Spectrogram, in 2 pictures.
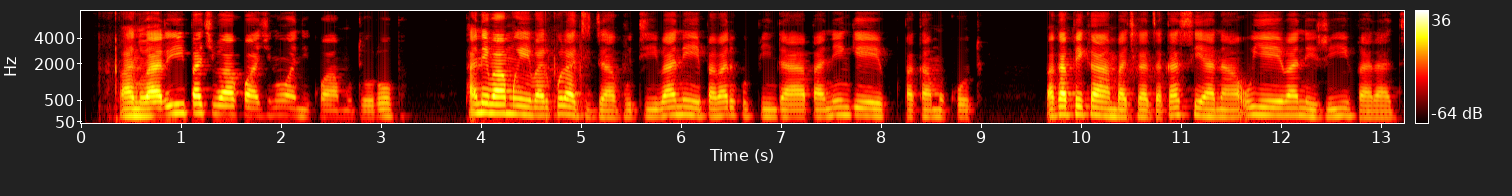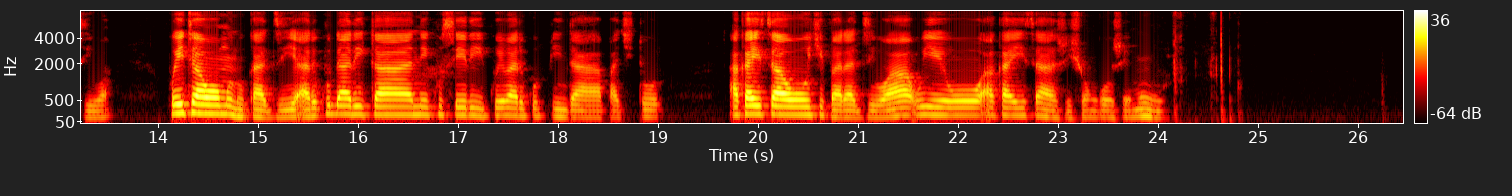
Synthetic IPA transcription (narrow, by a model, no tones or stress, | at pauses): ʋan̤uʋaripat͡ʃiʋakwat͡ʃino̞wanikwamudʱo̞ɾo̞ːbʱa | pa̰ne̞ʋamwe̞ʋaɾikuɾatid͡zakutiʋane̞paʋaɾikupindapane̞ŋɡe̞pakamukoːto̥ | ʋʔakap͡fe̞kambat͡ʃkad͡zakasijanaṵje̞ʋane̞ʐiːvʱaɾad͡ziːwa | po̞itawo̞mun̤ukad͡zia̰ɾikuɗaɾikane̞kuse̞ɾikwe̞ʋaɾikupindapat͡ʃi̥to̞ːro | a̰kaisawo̞t͡ʃivʱaɾad͡ziwauje̞woa̰kaisaʐiʃo̞ŋɡo̞ʐe̞muuru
